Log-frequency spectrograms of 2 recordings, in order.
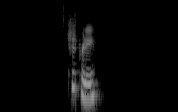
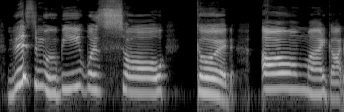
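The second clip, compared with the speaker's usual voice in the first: loud, drawn-out rave; slow, heartfelt gush at full volume; emphatic gushing; 4 semitones higher, 8 dB louder, much slower than usual. Real, not acted. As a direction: stretch every word out with fan enthusiasm. Gushing over a beloved movie.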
